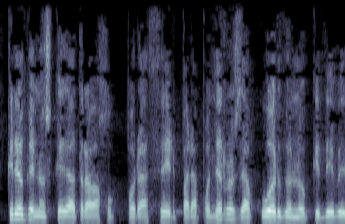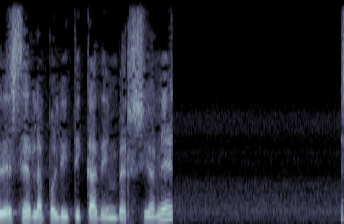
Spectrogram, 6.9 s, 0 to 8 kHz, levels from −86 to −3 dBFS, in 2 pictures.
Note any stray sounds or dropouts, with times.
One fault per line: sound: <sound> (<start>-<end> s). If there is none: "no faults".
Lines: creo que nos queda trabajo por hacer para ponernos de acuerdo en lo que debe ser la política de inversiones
no faults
